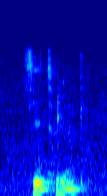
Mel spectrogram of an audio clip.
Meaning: a beer connoisseur
- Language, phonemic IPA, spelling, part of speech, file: French, /zi.tɔ.lɔɡ/, zythologue, noun, FR-zythologue.ogg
